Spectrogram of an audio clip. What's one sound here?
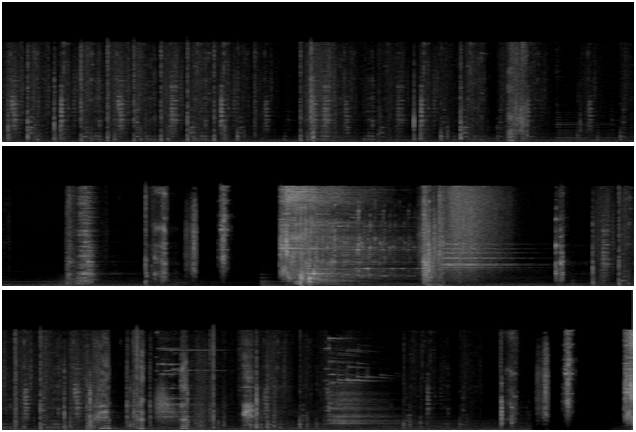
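Footsteps scrape and tap on rock.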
